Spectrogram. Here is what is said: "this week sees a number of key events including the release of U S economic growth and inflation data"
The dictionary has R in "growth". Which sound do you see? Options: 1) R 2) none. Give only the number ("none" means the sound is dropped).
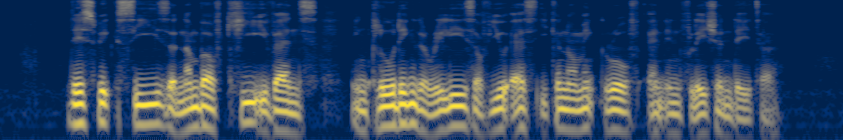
1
